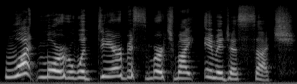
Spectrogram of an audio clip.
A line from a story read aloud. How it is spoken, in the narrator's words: Orochi shouted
